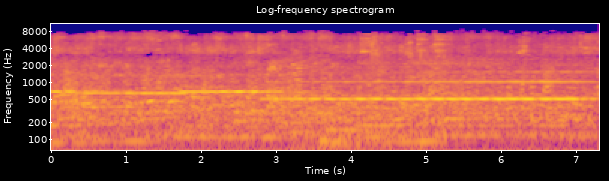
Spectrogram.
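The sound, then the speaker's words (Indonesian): A bamboo flute plays long, held notes that drop to a lower pitch partway through, sounding over a steady hiss of background noise. “Kalian dengar suara seruling itu?”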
